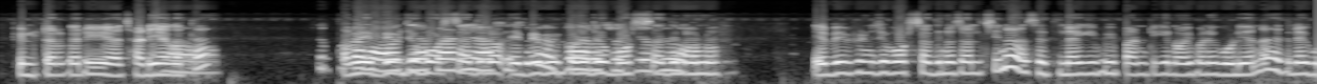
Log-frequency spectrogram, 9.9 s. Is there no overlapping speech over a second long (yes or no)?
no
